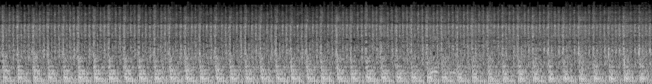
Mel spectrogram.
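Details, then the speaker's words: VW Polo/Vento diesel engine after a timing mistake, with a rapid, regular metallic valve-train clatter; two rocker-arm tappets on the first cylinder are broken. "അതിന്റെ tappet പൊട്ടി കിടക്കുകയാണ് അതിന്റെ sound അപ്പൊ രണ്ടെണ്ണം tappet പൊട്ടിയിട്ടുണ്ട്"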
